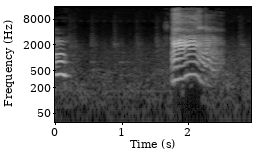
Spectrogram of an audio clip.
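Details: Pet parrot saying the word it prefers, 'no': a single loud, buzzy, speech-like utterance lasting under a second, in a quiet indoor setting.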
